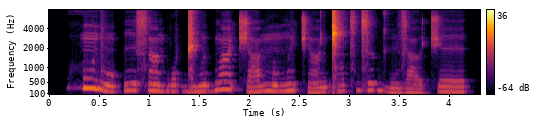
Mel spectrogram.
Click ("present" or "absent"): present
